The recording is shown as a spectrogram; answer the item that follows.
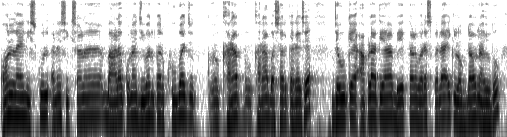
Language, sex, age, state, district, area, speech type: Gujarati, male, 18-30, Gujarat, Ahmedabad, urban, spontaneous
